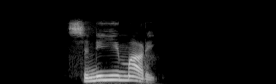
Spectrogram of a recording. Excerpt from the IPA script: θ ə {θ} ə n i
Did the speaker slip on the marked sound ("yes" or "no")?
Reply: yes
